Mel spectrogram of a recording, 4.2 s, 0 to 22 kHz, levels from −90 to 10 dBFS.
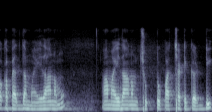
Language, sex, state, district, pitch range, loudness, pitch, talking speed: Telugu, male, Andhra Pradesh, Visakhapatnam, 125-135 Hz, -17 LUFS, 130 Hz, 115 wpm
